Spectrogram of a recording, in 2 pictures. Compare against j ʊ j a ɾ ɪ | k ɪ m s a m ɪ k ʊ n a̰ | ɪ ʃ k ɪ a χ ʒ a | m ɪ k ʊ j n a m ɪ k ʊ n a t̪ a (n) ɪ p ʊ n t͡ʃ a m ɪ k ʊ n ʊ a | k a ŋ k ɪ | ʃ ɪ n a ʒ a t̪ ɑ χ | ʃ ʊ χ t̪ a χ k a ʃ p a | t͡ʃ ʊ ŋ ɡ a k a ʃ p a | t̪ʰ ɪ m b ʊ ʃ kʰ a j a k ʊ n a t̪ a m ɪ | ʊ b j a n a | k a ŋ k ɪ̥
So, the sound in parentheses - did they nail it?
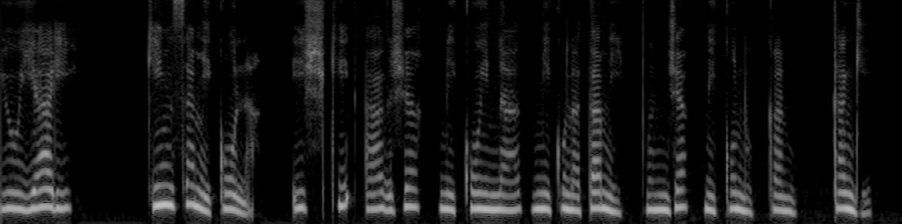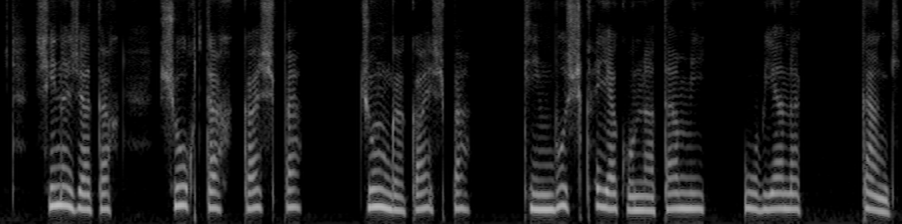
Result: no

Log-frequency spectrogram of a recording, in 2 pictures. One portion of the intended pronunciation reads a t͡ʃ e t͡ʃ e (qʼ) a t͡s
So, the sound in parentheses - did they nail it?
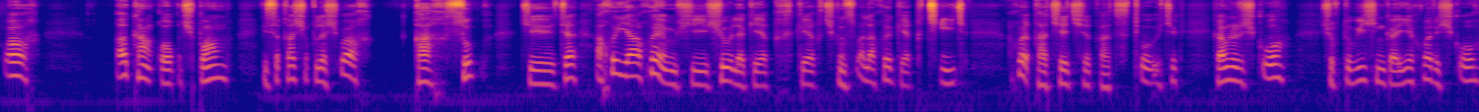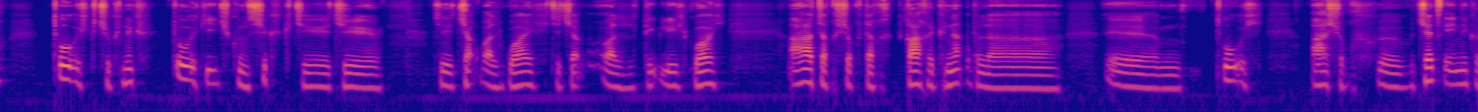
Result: no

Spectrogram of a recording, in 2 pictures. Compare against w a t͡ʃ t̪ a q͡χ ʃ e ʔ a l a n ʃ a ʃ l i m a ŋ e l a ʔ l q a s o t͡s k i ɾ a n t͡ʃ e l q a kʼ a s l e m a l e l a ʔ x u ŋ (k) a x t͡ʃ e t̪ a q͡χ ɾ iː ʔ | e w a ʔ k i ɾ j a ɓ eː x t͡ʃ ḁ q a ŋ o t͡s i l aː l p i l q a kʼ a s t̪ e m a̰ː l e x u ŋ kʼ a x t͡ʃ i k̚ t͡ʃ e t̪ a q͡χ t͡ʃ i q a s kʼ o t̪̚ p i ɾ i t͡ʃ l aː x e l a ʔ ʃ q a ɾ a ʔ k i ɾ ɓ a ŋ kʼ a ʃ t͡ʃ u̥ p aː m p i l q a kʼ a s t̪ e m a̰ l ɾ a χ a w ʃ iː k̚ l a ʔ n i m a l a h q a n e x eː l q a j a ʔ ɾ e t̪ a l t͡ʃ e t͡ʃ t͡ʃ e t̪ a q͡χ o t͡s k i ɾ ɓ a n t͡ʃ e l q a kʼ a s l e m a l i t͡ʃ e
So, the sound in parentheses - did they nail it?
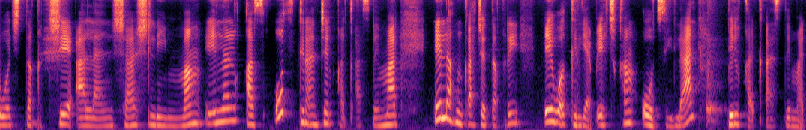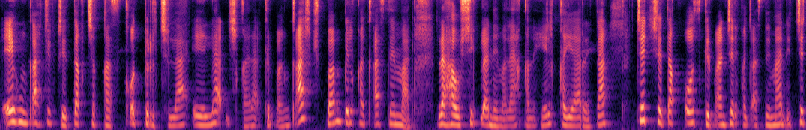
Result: no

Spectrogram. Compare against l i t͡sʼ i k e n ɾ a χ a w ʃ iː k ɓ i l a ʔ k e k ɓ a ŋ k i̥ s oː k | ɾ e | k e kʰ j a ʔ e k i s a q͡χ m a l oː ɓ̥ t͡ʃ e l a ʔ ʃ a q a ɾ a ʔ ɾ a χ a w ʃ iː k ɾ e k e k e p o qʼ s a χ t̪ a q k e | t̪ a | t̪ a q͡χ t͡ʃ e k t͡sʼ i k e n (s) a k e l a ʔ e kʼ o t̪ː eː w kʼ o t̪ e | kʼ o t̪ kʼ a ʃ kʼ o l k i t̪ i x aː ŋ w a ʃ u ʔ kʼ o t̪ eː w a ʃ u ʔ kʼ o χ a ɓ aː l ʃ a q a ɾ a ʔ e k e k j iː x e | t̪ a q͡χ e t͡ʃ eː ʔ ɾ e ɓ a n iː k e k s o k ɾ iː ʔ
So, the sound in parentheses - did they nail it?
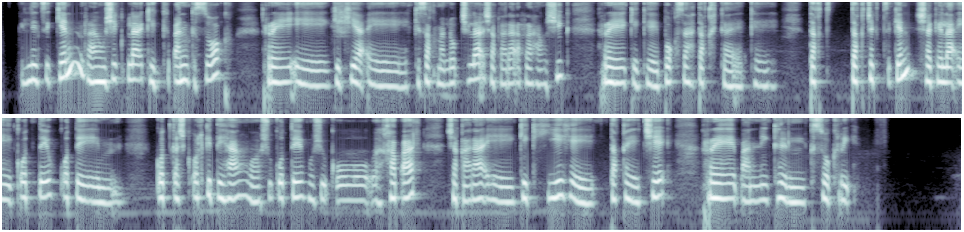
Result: no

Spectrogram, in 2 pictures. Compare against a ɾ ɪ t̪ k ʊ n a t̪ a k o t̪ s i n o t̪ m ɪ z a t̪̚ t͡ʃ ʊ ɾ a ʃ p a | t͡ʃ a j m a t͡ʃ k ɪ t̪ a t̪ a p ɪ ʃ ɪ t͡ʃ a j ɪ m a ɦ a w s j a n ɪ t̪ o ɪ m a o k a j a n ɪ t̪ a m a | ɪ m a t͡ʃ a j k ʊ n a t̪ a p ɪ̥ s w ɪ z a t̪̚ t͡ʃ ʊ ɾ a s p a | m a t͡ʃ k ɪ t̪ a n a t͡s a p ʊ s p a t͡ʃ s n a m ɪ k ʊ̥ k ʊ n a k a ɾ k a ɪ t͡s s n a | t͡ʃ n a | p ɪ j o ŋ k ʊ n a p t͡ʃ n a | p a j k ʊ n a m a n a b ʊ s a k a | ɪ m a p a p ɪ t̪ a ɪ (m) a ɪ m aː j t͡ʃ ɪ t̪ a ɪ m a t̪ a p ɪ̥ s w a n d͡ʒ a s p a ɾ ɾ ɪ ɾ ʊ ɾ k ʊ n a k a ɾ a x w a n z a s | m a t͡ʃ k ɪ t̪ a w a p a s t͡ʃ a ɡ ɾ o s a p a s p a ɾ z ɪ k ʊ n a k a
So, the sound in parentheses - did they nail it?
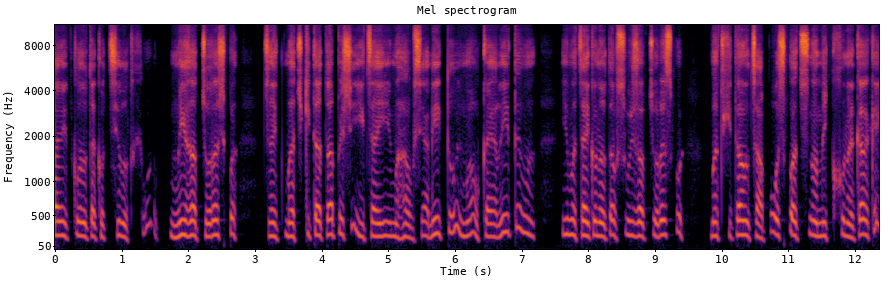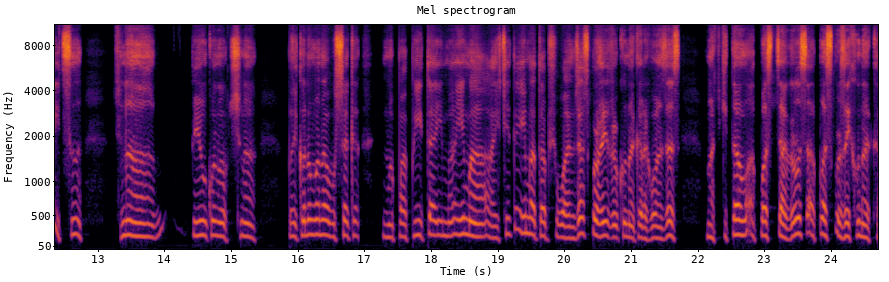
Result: yes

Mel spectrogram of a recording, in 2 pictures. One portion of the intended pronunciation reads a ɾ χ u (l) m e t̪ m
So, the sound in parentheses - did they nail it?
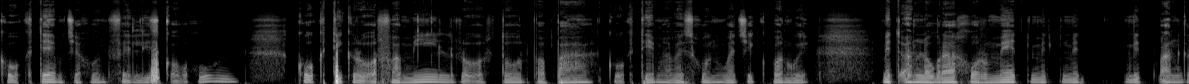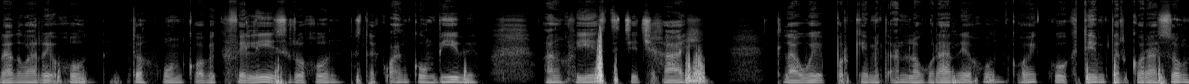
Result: no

